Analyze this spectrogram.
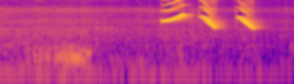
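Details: A female Oriental magpie-robin, said to be calling a male, gives three loud, clear whistles about half a second apart, the first rising and the next two sliding down, after a low hum and rumble.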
